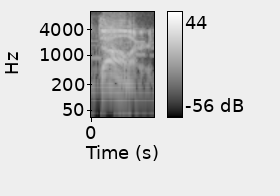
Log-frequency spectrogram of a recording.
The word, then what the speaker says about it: Dollar: It's Dollar, Dollar. Dollar, huh? Yeah, rhymes with collar.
